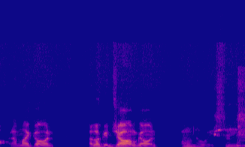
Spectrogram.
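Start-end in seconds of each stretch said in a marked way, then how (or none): 2.4-3.2 much softer, puzzled aside; hushed aside. Retold or imitated. Host turns to his buddy [name] for help, hushed puzzled aside. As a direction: drop the voice right down, baffled.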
